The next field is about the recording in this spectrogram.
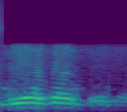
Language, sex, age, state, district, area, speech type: Odia, male, 60+, Odisha, Angul, rural, conversation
